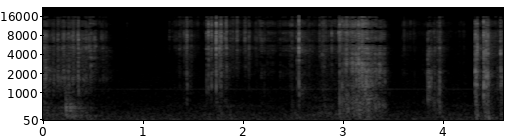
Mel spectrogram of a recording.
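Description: A single thin, dry, crisp ridged potato chip is folded, snapped and crumbled by fingertips over a glass bowl. Short, bright crackling snaps and crunchy bursts come in clusters, with a longer rustling crumble near the end. Quiet gaps fall between them.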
